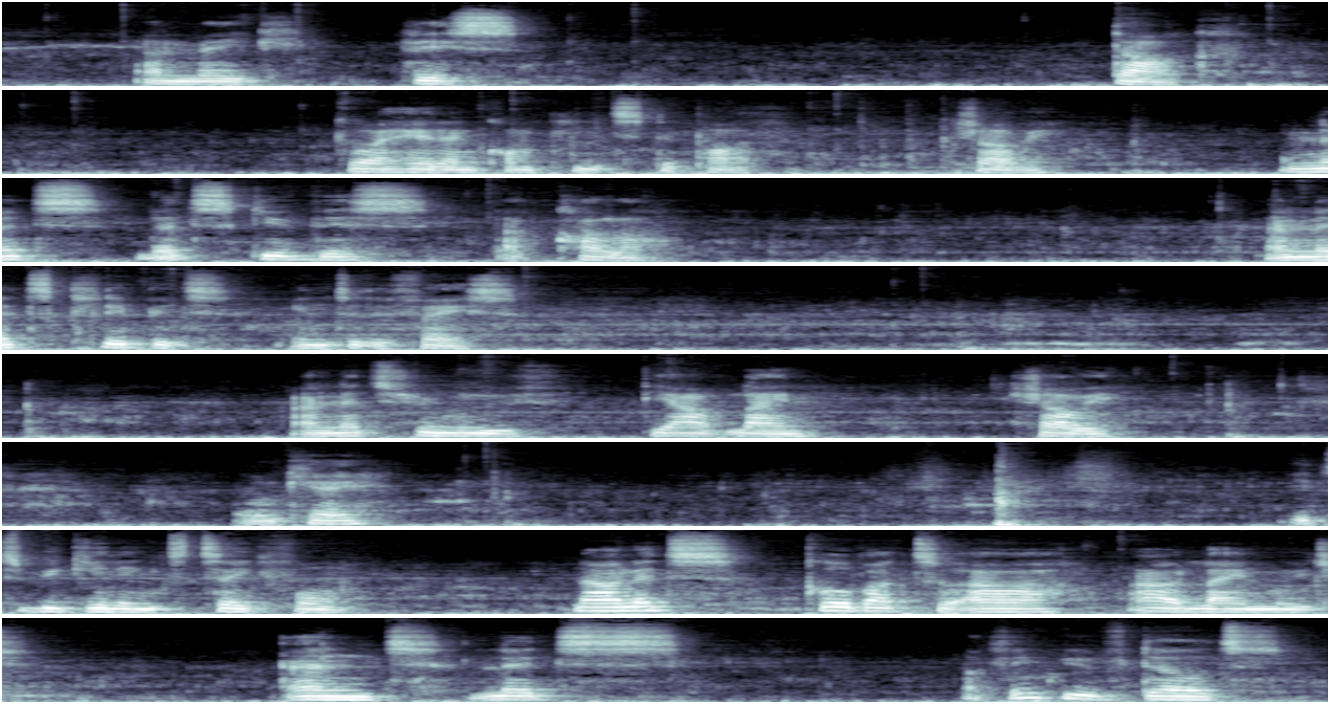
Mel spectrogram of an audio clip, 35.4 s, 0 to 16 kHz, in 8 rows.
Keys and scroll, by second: 7.4 v, 12.3 v, 23.5 v.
